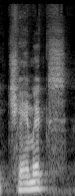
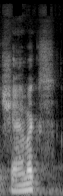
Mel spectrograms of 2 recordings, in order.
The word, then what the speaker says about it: Chamax: And I realize you could say Chamax, Chamax. You could pronounce it a bunch of different ways. We've always called it Chamax.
